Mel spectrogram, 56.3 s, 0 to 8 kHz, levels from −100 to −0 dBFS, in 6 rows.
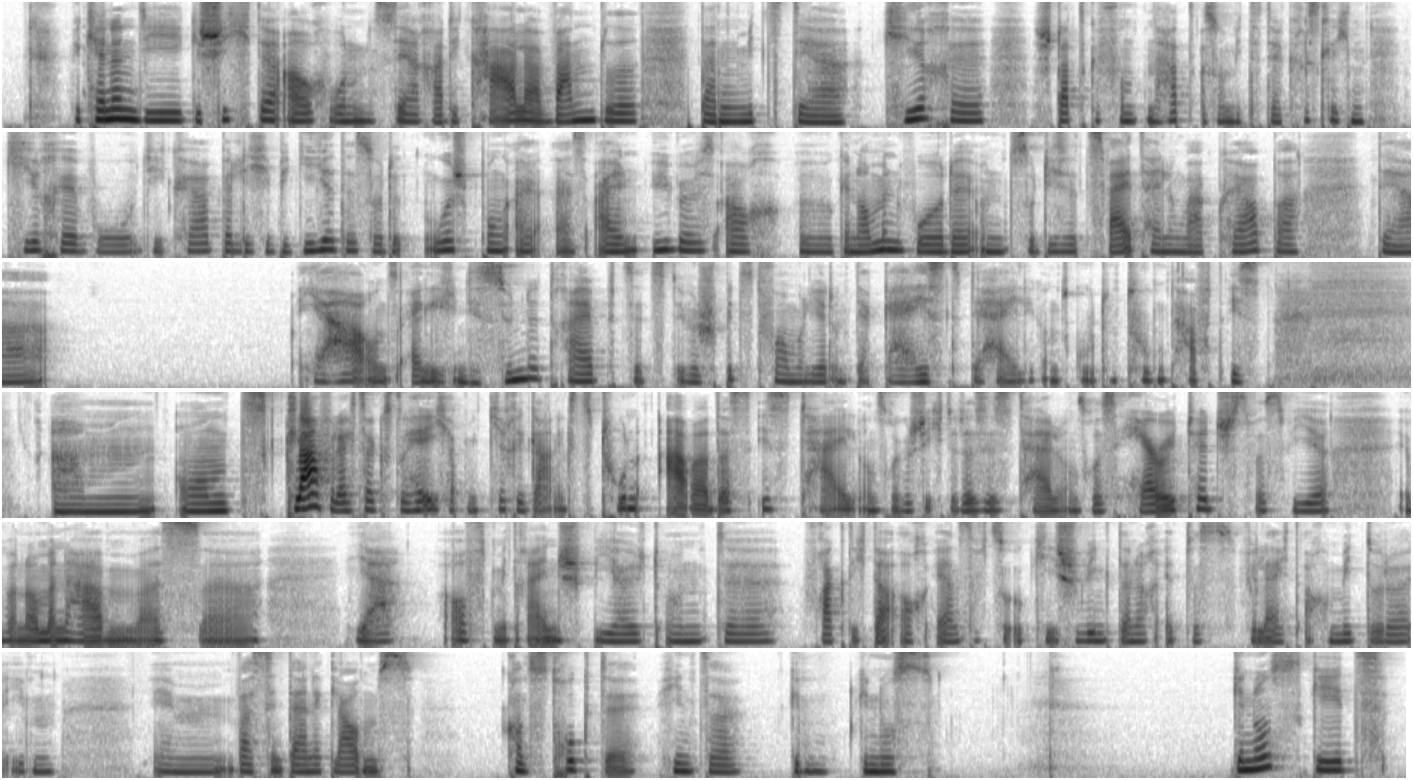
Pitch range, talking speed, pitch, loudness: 165-195 Hz, 135 wpm, 180 Hz, -26 LUFS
